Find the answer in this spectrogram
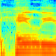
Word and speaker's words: Hayley: It should be your screen name really should be Haley rhymes with Bailey. Or Haley rhymes with or Shaylee or Kaylee.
